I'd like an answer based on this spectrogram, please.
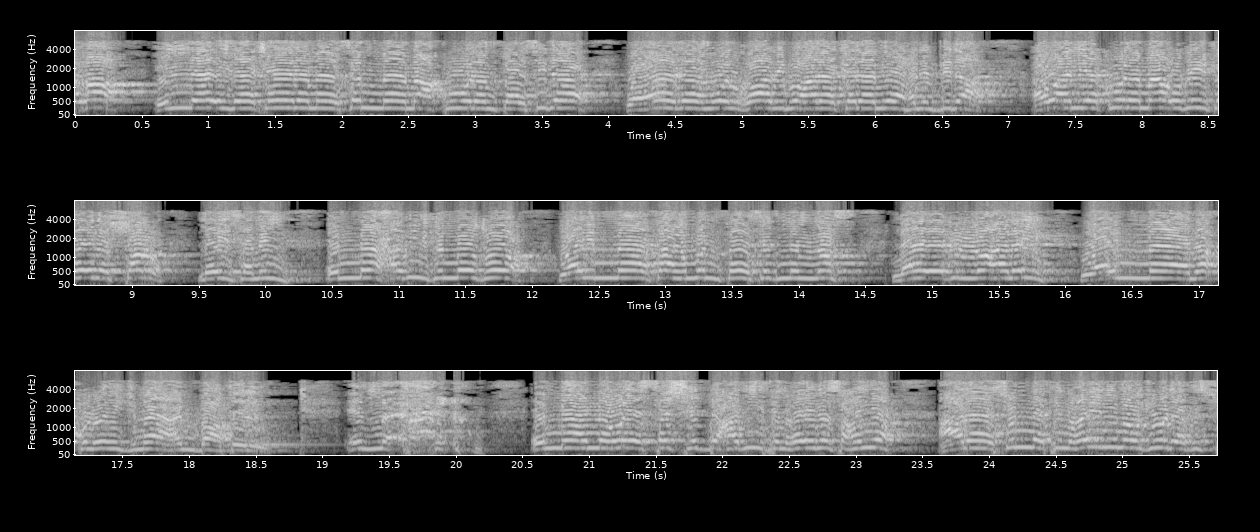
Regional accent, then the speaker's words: Egypt; بلدنا مصر

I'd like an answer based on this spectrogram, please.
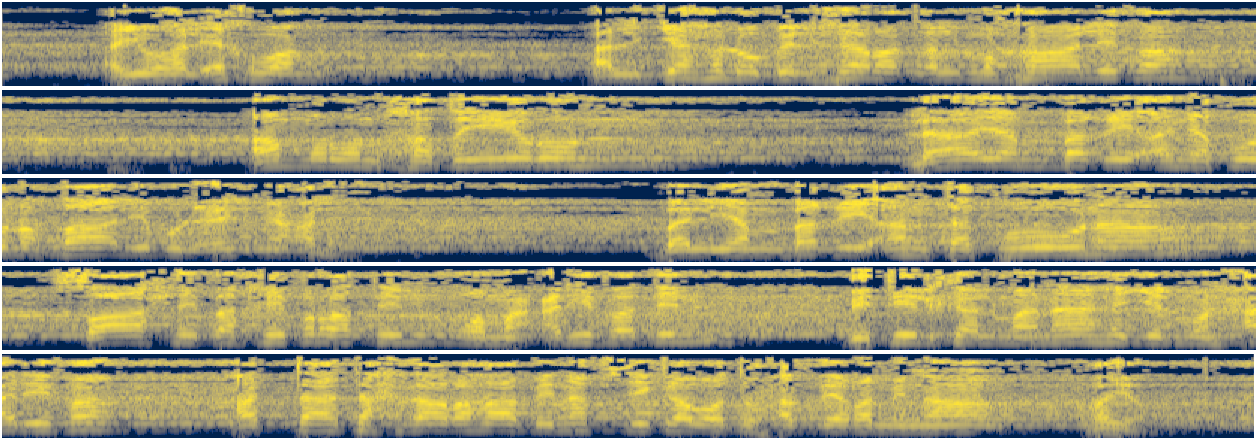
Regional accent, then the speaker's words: Saudi Arabia; نحمد الله أن بلادنا المملكة العربية السعودية تنعم باجتماع على ولي أمرها

